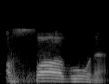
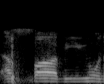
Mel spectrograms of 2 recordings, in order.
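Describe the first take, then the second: First: The final vowel follows directly without a break. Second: A y-glide comes before the final vowel. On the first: "فقرأنا الصابون عوضا على الصابئون" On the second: "لا أستطيع أن أقول الصابيون هكذا"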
